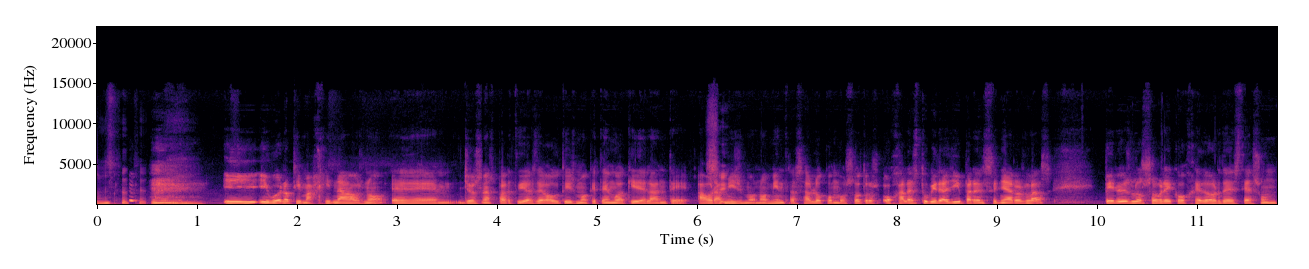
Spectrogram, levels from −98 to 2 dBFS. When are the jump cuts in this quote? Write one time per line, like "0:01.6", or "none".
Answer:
0:02.0
0:03.8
